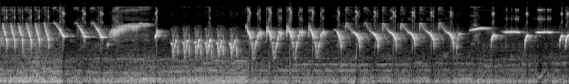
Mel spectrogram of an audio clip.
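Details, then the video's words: Young canary breaking into song, recorded as a lure for other canaries: a chain of sharp downward-sweeping chirps repeated several times a second, mixed with short trills and high thin notes. "PANCINGAN KENARI PAUD PECAH SUARA | CANARY SINGING"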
